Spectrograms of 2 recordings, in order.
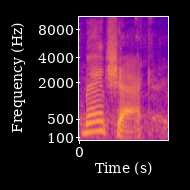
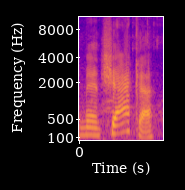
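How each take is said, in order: First: The name is said with two syllables. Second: The name is said with three syllables. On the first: The speaker calls it right. "it's Manchac" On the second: The speaker calls it wrong. "Some people would say Manchaca"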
